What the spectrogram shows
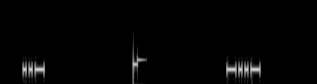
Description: Morse code, heard as a keyed tone, about 40 wpm, 700 Hz. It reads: U X
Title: Single Letter-Number 40wpm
